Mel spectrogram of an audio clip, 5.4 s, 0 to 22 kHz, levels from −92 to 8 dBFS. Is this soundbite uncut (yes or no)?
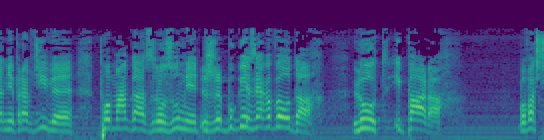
no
